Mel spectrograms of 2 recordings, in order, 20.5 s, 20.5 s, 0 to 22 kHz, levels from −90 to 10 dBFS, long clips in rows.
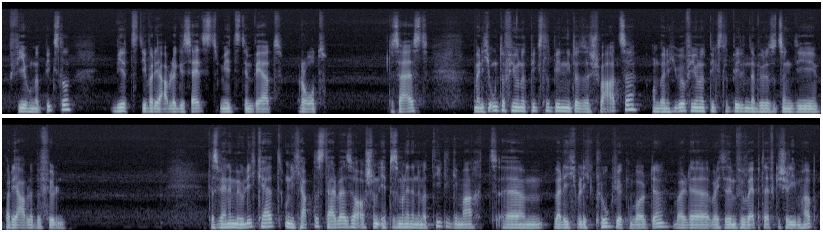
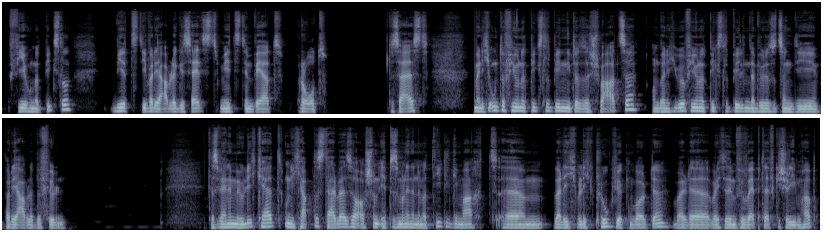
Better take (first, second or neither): second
